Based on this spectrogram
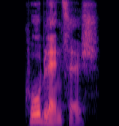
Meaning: of Koblenz
- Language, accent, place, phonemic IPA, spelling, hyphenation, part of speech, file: German, Germany, Berlin, /ˈkoːblɛnt͡sɪʃ/, koblenzisch, ko‧b‧len‧zisch, adjective, De-koblenzisch.ogg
